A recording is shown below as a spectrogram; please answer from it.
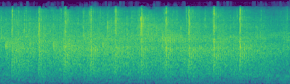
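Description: An audience applauds a preschool teacher at a teacher award ceremony, a sustained round of clapping with a few sharper individual claps standing out near the end.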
